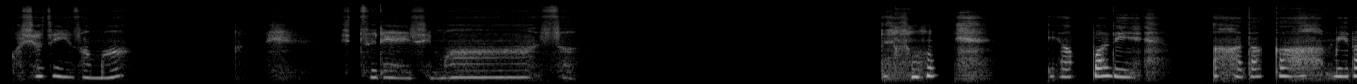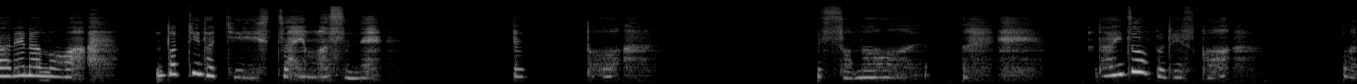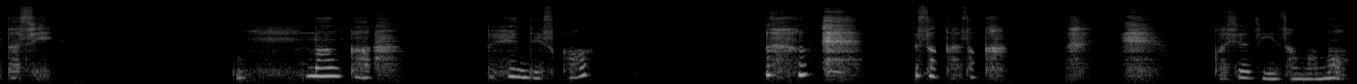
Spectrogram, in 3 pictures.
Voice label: 温泉でシャンプー（囁き重視編集 効果音なし）

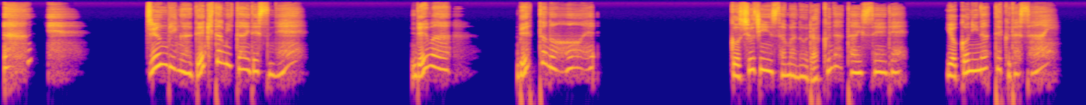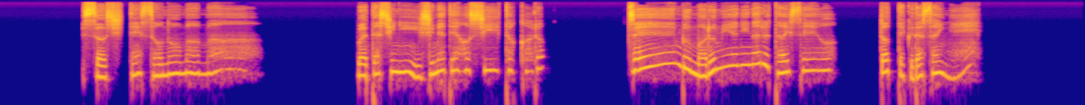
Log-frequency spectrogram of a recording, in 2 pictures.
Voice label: 囁き乳首＆前立腺マッサージ, SE無し

